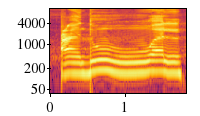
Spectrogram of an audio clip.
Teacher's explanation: tanwin an huruf wan berharakat tasydid. Maka kita tahan dan tekan terlebih dahulu.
